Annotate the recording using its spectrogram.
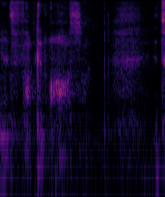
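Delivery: excited whisper, very soft; hushed thrilled aside. Real, not acted. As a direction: whisper it like a secret. Whispered excitement about gift bottle.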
